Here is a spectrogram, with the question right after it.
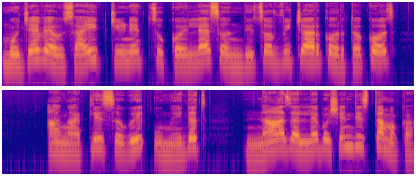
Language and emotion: Goan Konkani, sad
